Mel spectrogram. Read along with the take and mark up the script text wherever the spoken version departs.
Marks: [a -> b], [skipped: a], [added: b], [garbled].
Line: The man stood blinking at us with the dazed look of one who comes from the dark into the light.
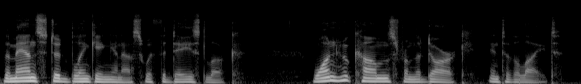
The man stood blinking [at -> in] us with the dazed look [skipped: of] one who comes from the dark into the light.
